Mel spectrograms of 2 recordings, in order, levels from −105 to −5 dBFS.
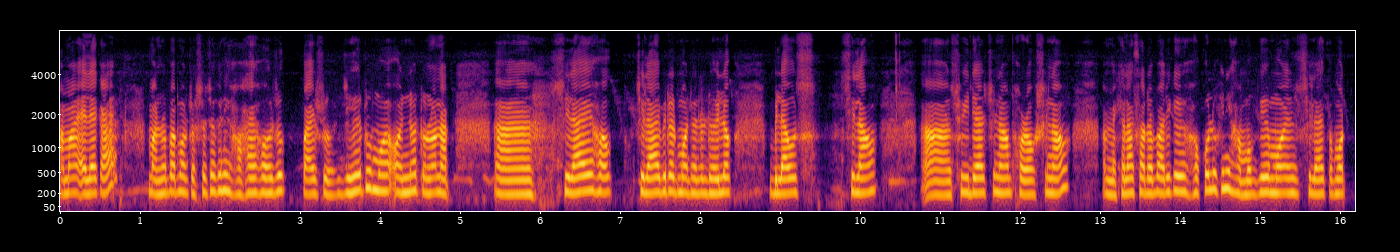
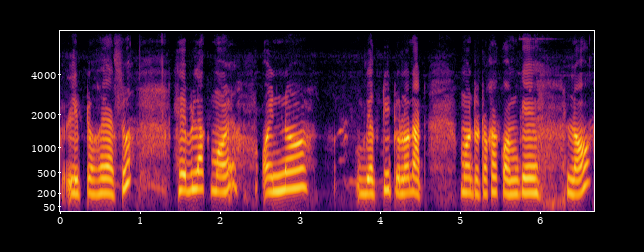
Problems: low volume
